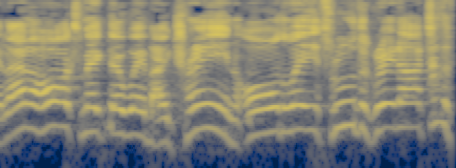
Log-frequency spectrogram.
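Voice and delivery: put-on high, fast old-timey announcer; 1940s announcer. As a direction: hype it like an old newsreel. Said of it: "Forties announcer, here we are".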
